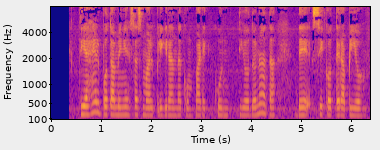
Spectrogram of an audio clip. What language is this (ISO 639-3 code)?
epo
